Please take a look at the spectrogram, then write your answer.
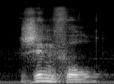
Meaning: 1. meaningful, useful 2. sensible, making sense
- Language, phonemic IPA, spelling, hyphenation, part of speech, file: Dutch, /ˈzɪn.vɔl/, zinvol, zin‧vol, adjective, Nl-zinvol.ogg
